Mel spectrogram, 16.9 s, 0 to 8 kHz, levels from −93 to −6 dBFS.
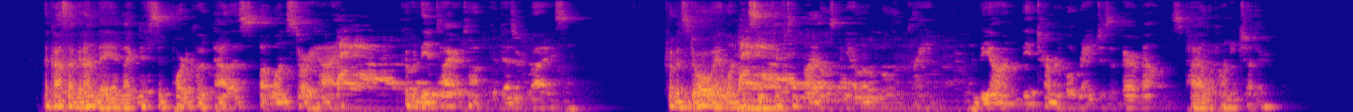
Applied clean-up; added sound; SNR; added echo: classical method WPE with log-MMSE.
